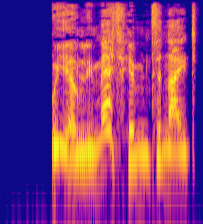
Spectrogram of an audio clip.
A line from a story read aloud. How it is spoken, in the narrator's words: Hermione sobbed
